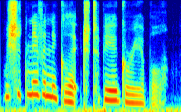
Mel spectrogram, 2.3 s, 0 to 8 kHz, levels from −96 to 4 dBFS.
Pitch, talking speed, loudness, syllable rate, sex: 240 Hz, 185 wpm, -17 LUFS, 5.6 syllables/s, female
